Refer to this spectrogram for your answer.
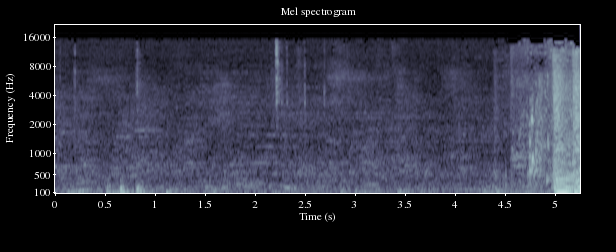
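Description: A low, murky wash of background noise gives way near the end to a sudden loud, brief burst of bathtub water splashing.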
